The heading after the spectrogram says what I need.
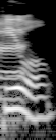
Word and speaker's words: Buell: Buell. Like it rhymes with Jewel.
